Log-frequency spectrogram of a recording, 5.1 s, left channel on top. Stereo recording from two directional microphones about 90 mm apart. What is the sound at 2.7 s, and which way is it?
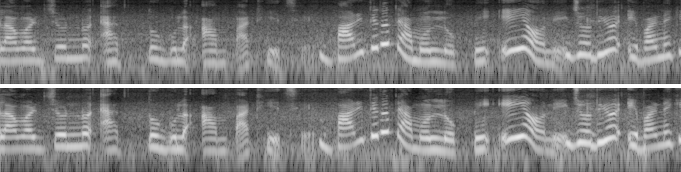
Speech, 15° right (ahead or behind).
